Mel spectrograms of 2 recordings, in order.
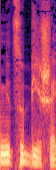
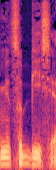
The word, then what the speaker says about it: Mitsubishi: Skoda Kodiaq и Mitsubishi, говорится Mitsubishi, а не Mitsubishi. Это уже каноническое произношение, которое было опубликовано руководством компании, японским руководством компании Mitsubishi в России.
